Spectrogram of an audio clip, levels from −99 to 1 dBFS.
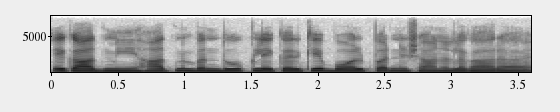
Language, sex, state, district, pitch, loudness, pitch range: Hindi, female, Uttar Pradesh, Budaun, 215 Hz, -17 LUFS, 210-225 Hz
